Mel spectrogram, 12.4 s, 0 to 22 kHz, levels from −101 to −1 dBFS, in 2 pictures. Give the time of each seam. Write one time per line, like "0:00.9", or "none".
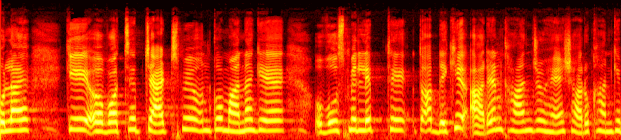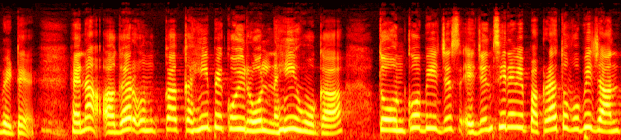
none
